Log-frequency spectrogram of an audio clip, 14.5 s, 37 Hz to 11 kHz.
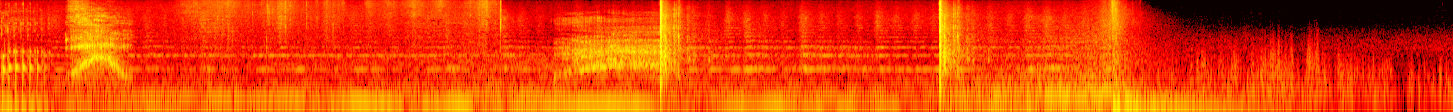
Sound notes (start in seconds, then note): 5.5 zombie roar; 6.6 gun shot; 9.4 gun shot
